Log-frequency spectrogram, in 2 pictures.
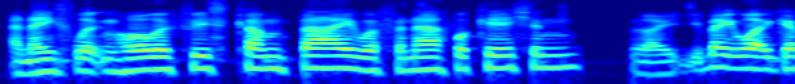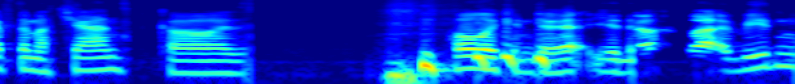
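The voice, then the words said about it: Strong Scottish accent. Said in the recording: “slowing down your accent rampantness ... in pure Scottish”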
